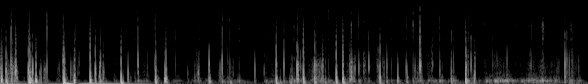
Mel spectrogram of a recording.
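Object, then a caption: Beeswax-coated cotton wrap. A floral beeswax-coated cotton food wrap, moulded over a microphone head, is scratched and tapped with long acrylic nails. Quick, dense taps and crackly, sticky scratches overlap with a heavy low-end thump. The sound runs as an irregular stream of short, dry clicks and rustles.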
